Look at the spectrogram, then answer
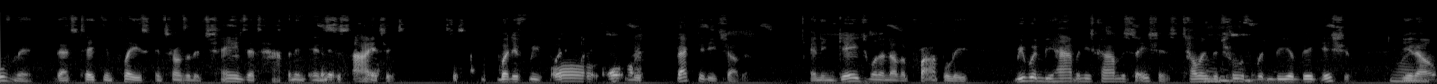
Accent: Bronx, New York, United States; also born or lived in Mount Vernon; young Black man growing up in this country, my father had to have some conversations with me. And I'm from the Bronx. Mm-hmm. Born in the Bronx, moved to Mount Vernon.

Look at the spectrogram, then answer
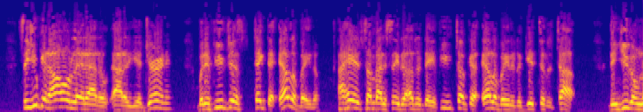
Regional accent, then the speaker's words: Chicago, Illinois, United States; You know, I was raised in, well, born and raised in Chicago, Illinois, on the west side.

